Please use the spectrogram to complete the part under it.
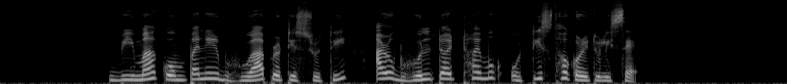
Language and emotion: Assamese, disgusted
